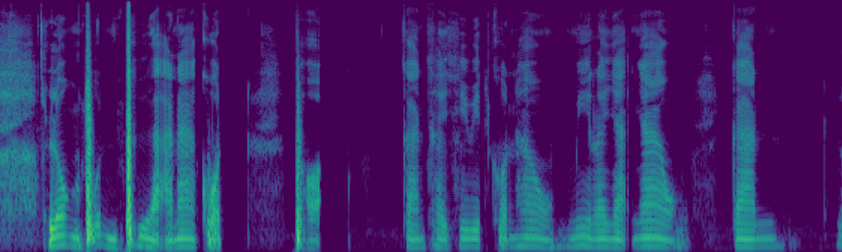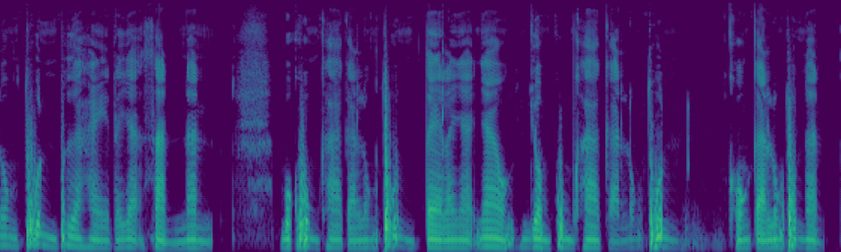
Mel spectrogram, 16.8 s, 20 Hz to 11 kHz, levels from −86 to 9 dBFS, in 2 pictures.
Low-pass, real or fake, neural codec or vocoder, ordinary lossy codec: none; real; none; none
